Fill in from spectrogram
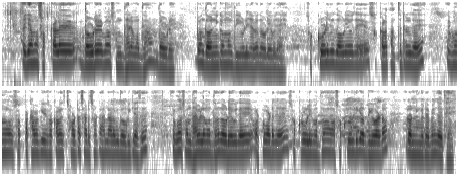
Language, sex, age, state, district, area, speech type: Odia, male, 18-30, Odisha, Nayagarh, rural, spontaneous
